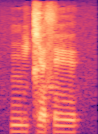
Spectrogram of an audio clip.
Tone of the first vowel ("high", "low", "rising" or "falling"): low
